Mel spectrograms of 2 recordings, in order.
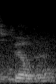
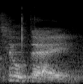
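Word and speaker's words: tilde: to represent not anyone know what that's called Tilda Tilda very good not till day um even though it looks like it if you Ed the Spanish pronunciation t i l d e it's pronounced Tilda I don't know why it's probably German and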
